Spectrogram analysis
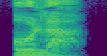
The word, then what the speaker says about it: hola: Ash hola. Correct. However, you shouldn't pronounce the H and just skip it.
